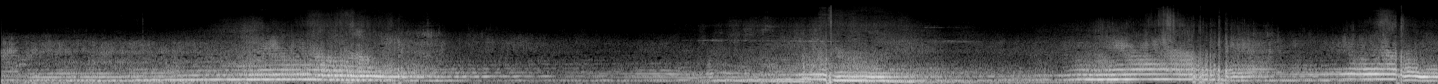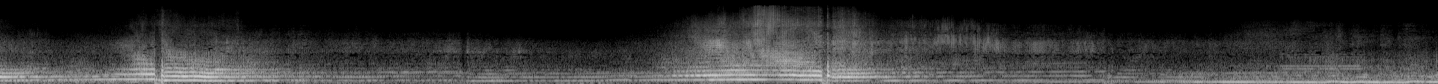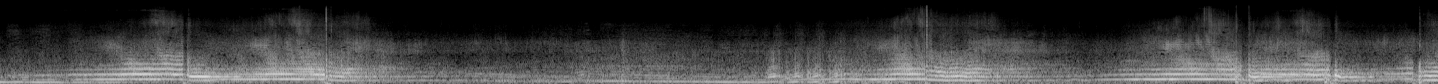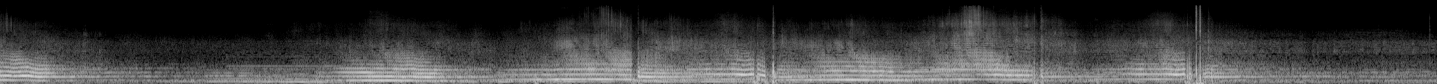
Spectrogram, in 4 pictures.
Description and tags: The sound of British Touring Cars racing around Thruxton during qualifying. Stereo. Recorded with Nokia Lumia 1520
